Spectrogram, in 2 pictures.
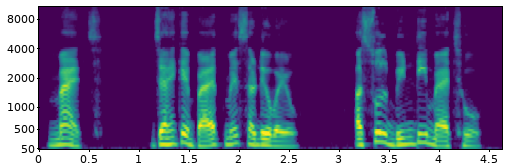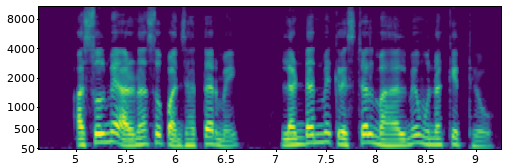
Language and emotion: Sindhi, neutral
